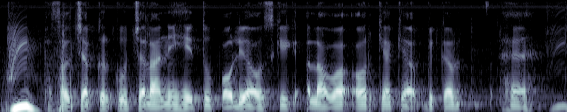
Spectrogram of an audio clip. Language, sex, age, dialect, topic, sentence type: Hindi, male, 18-24, Garhwali, agriculture, question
